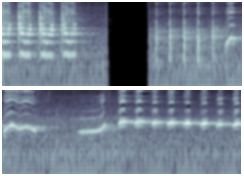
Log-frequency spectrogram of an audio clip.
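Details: Indian ringneck parrot talking indoors: bursts of clipped harmonic syllables, then a series of sharp clicks and wavering whistled notes, ending in a run of repeated squeaky chatter over a low electrical hum.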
